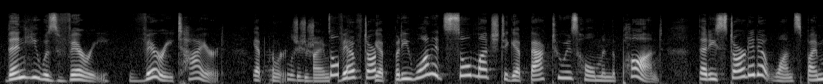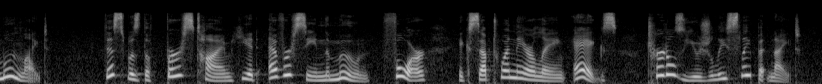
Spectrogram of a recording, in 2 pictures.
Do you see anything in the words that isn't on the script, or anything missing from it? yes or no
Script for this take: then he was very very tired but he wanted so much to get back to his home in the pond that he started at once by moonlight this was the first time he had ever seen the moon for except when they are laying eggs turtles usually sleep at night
yes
